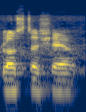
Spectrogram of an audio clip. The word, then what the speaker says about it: Gloucestershire: He did mention all that, but first he did tell me that it is pronounced as Gloucestershire, and I did thank him for that as well.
